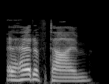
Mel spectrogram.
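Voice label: "ahead of time", British English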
